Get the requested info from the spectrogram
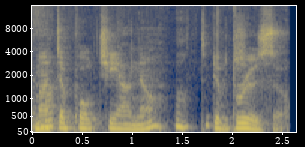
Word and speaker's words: Montepulciano d'Abruzzo: Montepulciano d'Abruzzo.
